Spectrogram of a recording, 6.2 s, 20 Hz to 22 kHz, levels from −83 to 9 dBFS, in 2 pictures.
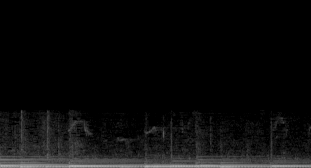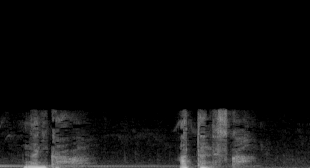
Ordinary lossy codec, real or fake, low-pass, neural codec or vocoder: none; real; none; none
